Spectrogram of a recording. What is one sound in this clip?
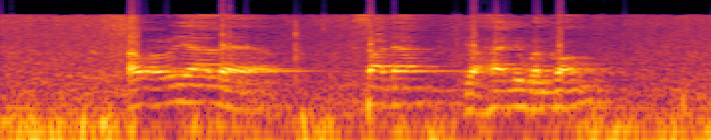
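A man speaks through a microphone over loudspeakers in an echoing hall, slowly and formally.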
